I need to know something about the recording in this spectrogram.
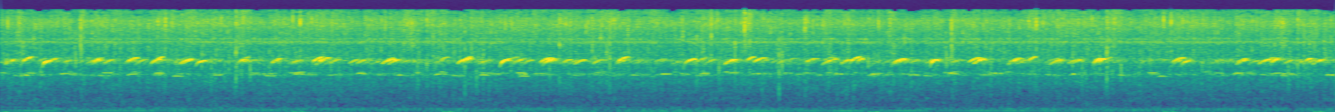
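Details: Many coqui frogs calling together in a tropical rain shower, Big Island, Hawaii; continuous overlapping two-tone chirps, low then high, with a steady wash of rain and intermittent raindrop clicks.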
